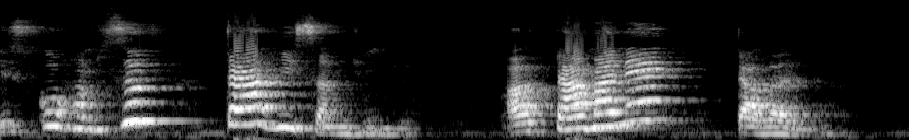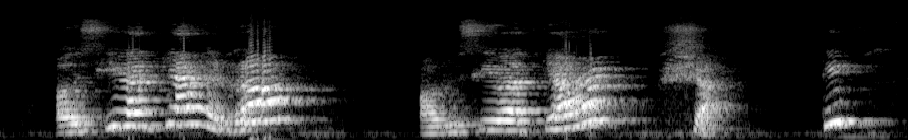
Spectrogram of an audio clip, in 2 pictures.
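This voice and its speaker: A woman's voice: very high-pitched, fairly bright tone. A woman teaching a Sanskrit grammar exam-prep lesson, asking questions and answering them herself, drawing out syllables to stress them. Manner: slow, drawn-out syllables when stressing sounds. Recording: echoey room.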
